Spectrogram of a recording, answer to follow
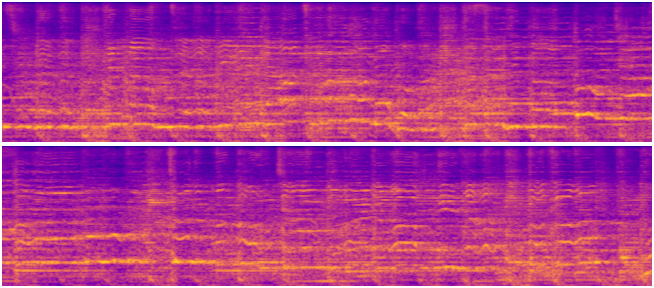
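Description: A K-pop song playing loud, with sung vocals over a steady dance beat.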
